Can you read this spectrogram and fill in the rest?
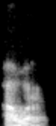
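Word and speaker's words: hour: Sementara kata benda yang kedua, huruf H-nya tidak kita lafalkan.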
